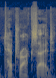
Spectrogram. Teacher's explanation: they will take tetra oh sorry they will take tetra oxide they will blip out the a and turn it into tetroxide it's one less it's kind of one less syllable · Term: eliding a vowel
